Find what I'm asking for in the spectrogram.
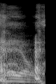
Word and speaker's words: Ailes: I said alias earlier, but you guys already auto-corrected me. – Yeah, pretty sure it's Ailes. – Pretty sure it's Ailes.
